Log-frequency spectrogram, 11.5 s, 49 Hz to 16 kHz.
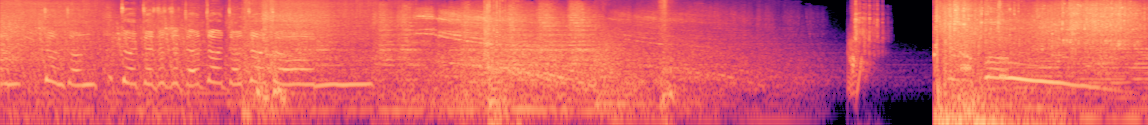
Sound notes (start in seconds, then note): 0.1 boy vocalizes; 8.1 squirt sound effect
